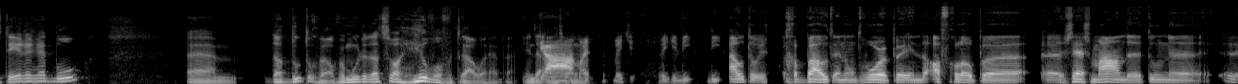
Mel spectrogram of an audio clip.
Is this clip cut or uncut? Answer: cut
